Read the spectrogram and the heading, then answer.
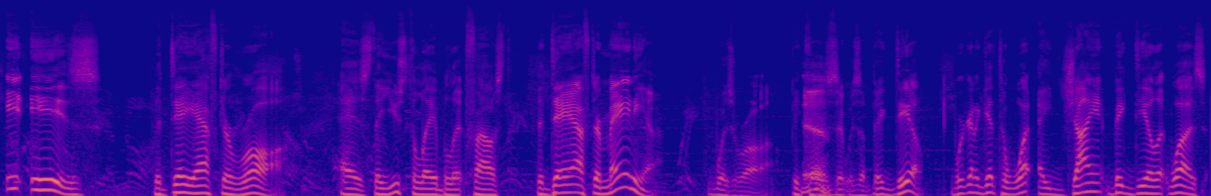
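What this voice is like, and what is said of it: Sarcastic tone. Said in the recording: “hear the sarcasm in my voice.”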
